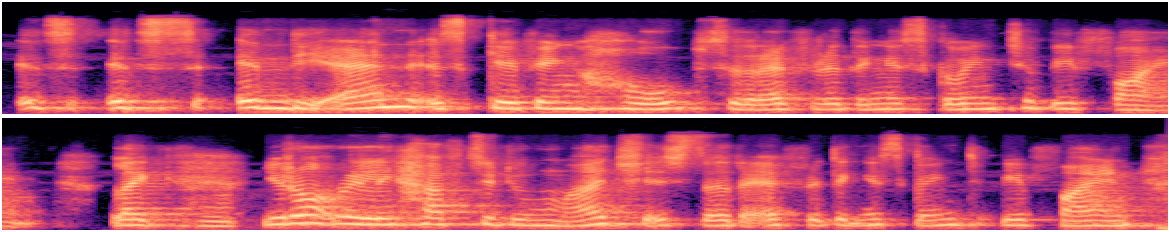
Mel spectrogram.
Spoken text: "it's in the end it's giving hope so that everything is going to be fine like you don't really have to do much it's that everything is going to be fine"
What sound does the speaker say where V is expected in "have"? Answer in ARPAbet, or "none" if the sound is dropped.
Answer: F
